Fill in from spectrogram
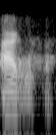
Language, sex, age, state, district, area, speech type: Kannada, male, 45-60, Karnataka, Koppal, rural, conversation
